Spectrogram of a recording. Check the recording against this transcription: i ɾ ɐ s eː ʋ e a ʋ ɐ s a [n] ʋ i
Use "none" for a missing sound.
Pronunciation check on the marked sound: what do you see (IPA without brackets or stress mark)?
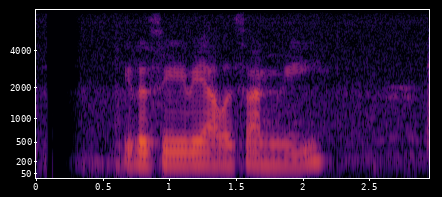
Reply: n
